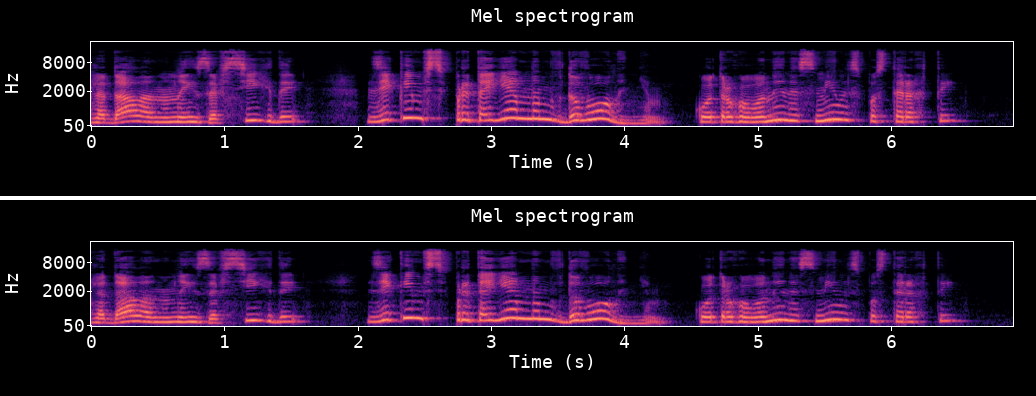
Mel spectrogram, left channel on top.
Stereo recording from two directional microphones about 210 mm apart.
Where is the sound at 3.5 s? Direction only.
5° left (ahead or behind).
